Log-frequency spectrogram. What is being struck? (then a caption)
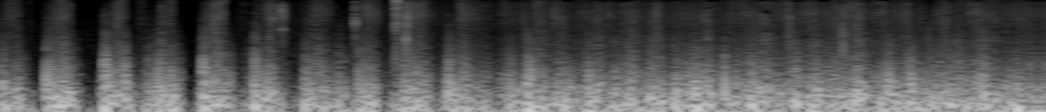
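Faux fur microphone windscreen. Long nails scratch and rub fast across a fluffy faux fur windscreen on a microphone. The result is a loud, deep, muffled rumble: separate brushing bursts for the first two seconds, then a dense, continuous scraping roar with almost no bright content.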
